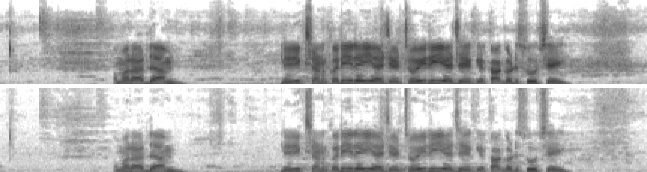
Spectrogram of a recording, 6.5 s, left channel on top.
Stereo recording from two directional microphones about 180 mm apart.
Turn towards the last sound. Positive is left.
turn(degrees=-10)  # may be behind; listen again after turning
